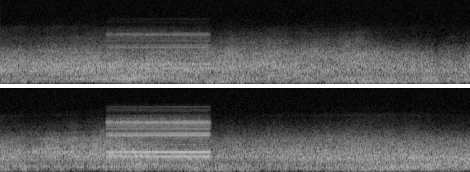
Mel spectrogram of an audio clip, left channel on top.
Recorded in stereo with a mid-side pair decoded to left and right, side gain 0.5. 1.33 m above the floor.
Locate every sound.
1.1 s a buzzer: 65° right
